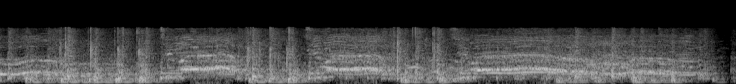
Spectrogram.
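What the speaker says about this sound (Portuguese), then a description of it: "E a torcida não parou de cantar em nenhum momento." Corinthians football fans chanting and singing in a crowd celebrating in Goiânia, a loud continuous roar of massed voices with rhythmic shouts and thumps.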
